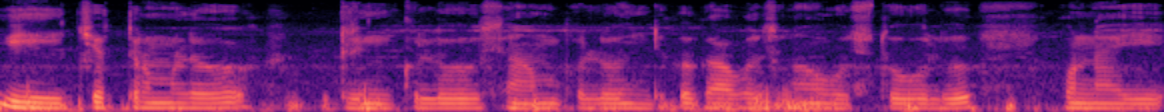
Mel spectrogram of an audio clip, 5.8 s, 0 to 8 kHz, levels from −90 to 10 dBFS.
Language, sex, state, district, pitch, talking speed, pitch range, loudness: Telugu, male, Telangana, Hyderabad, 125 Hz, 80 wpm, 120-130 Hz, -21 LUFS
